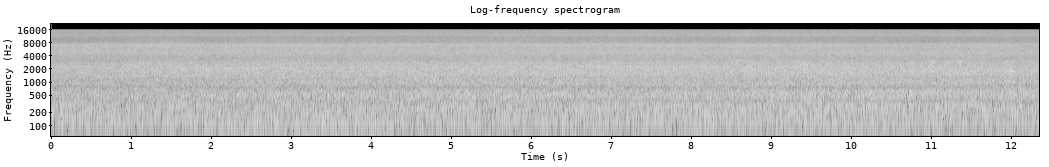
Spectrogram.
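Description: Steady rush of water pouring through the open sluices of a canal lock as the chamber fills.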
